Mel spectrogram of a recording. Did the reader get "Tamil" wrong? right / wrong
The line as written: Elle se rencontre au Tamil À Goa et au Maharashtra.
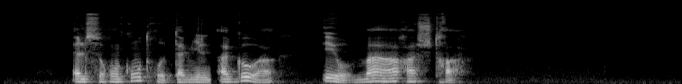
right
